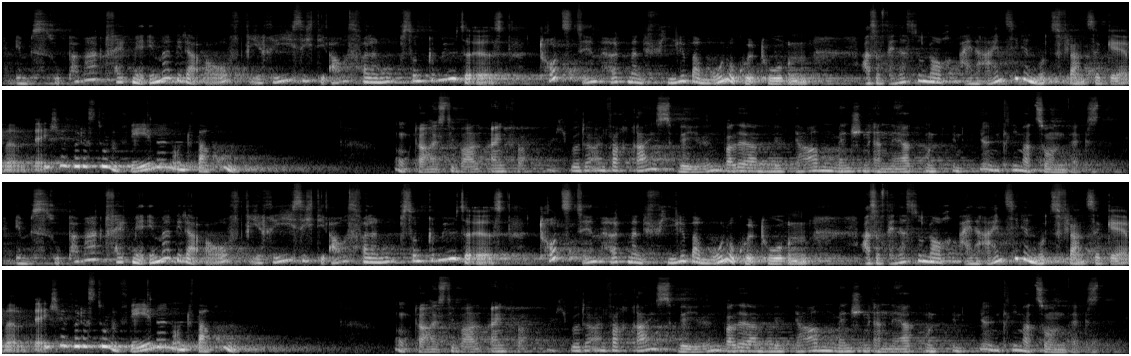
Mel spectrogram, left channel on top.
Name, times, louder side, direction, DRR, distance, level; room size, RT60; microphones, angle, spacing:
voice 1, 0.0-13.6, right 1 dB, 15° right, 10 dB, 0.9 m, -21 dB
voice 2, 15.2-22.2, equal, 5° left, 8 dB, 1.2 m, -27 dB
29.0 x 28.0 x 6.8 m, 2.1 s
head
